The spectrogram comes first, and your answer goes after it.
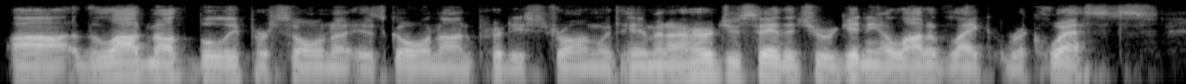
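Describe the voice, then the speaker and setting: Lowish guy cohosting, ums a lot, kinda dull muffled audio. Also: fairly even intonation, fast talker, fairly bright tone, dry recording. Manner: hesitant, many ums. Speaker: podcast co-host. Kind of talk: casual interview chat.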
